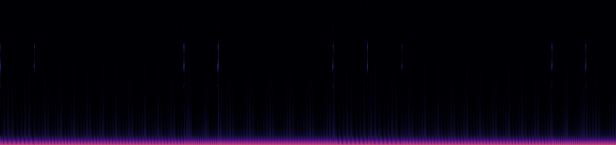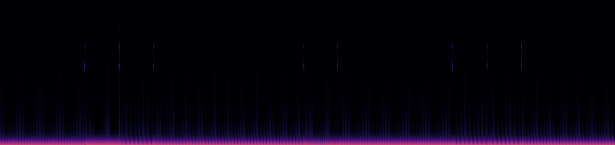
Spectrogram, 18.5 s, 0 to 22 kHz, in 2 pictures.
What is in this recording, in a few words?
174 BPM A Min Sub, DnB; Melodies; Loop Stems; Axis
